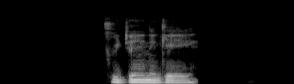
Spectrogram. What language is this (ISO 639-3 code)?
bre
